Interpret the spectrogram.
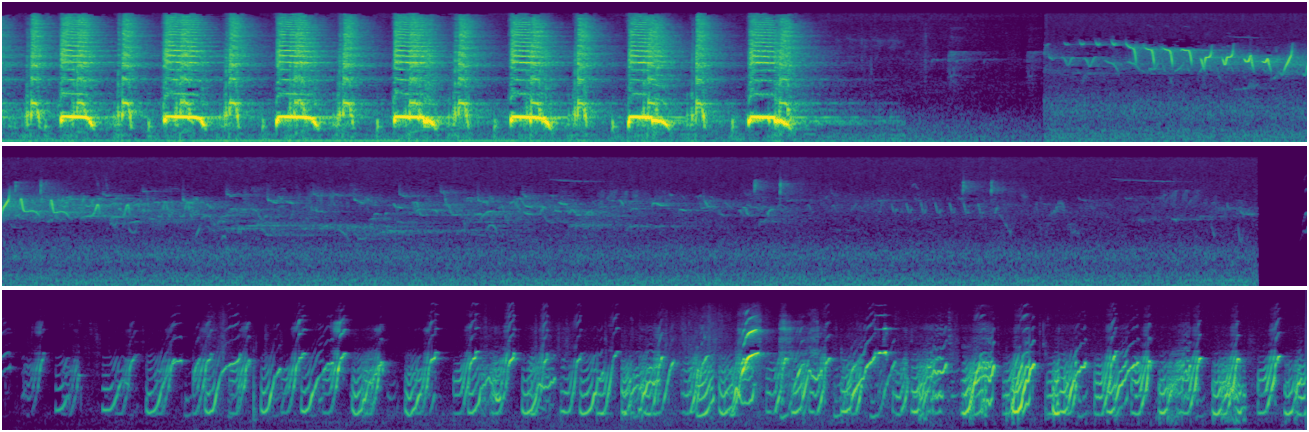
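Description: Animal and bird calls. A string of loud, evenly repeated honking calls, about two a second, stops about six seconds in. Faint high chirping follows, and from about twenty seconds a dense, fast chatter of many calls.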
